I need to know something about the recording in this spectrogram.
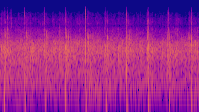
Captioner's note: applause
